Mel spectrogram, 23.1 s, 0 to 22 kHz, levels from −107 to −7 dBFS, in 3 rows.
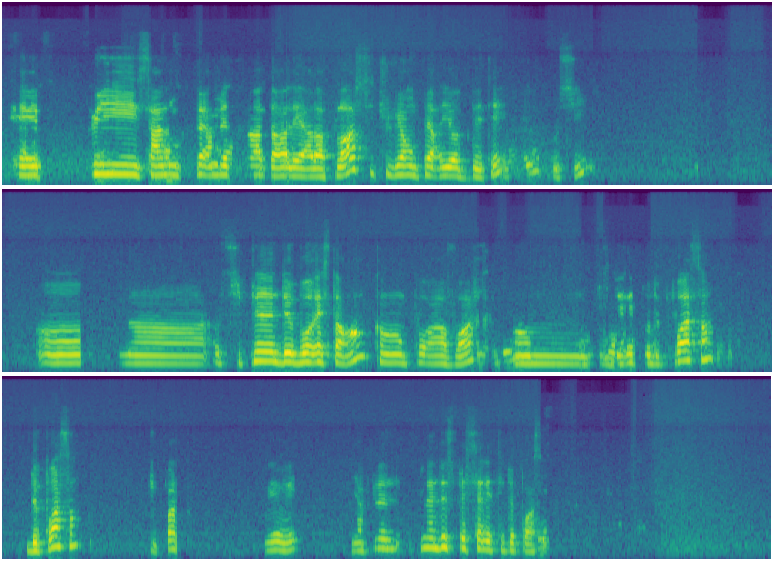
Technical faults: other side's voice leaking through; speech suppressed in double talk; background gated by the echo canceller

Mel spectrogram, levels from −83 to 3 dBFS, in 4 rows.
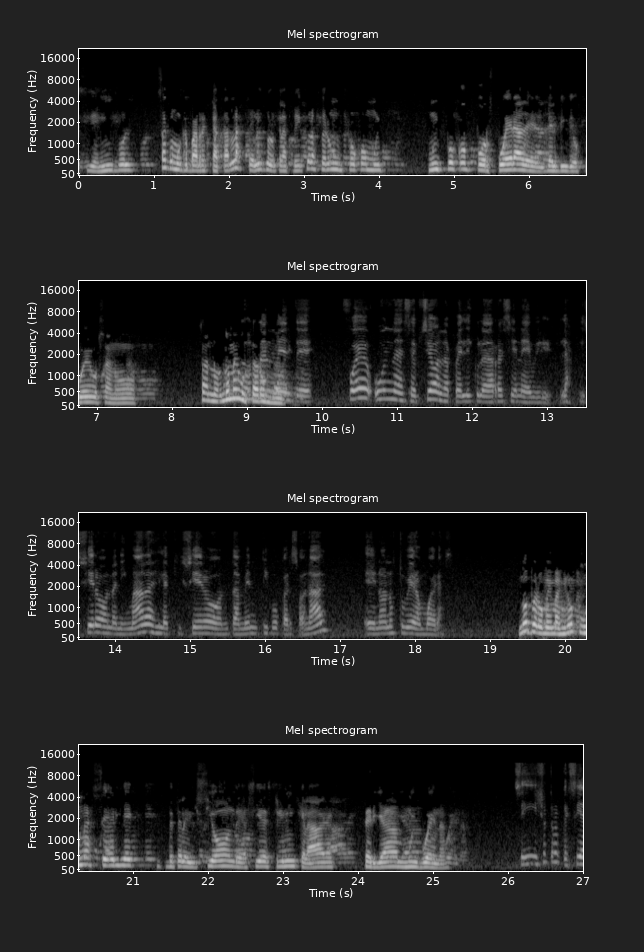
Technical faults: echo with no canceller

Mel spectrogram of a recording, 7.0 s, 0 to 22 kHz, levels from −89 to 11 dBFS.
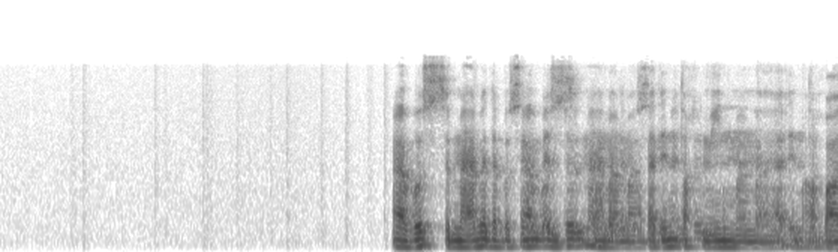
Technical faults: echo leak

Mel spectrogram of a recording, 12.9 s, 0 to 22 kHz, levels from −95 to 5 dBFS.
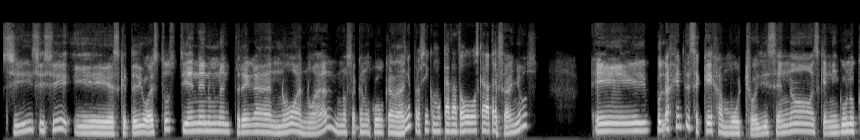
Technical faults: section at the wrong speed

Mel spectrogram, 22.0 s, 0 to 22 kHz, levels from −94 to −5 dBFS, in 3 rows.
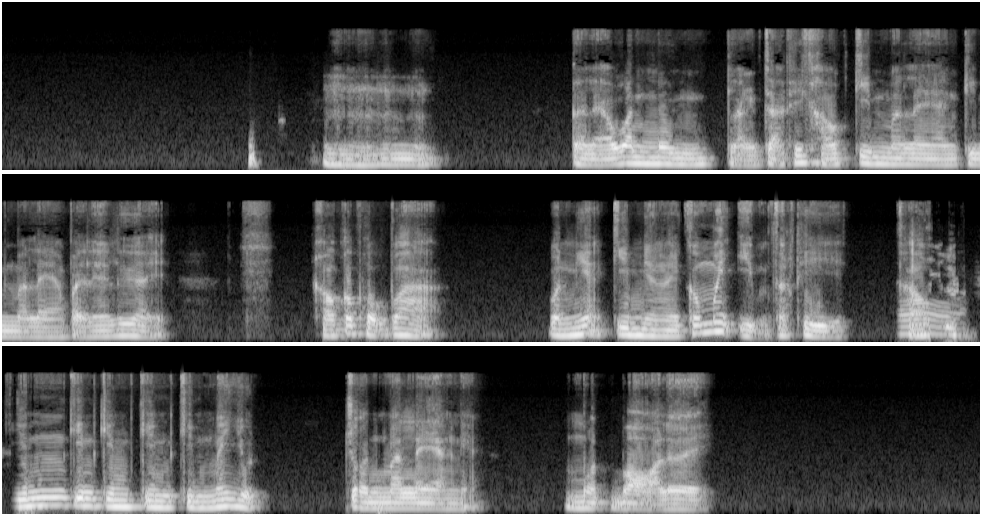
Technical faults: echo leak; speech suppressed in double talk

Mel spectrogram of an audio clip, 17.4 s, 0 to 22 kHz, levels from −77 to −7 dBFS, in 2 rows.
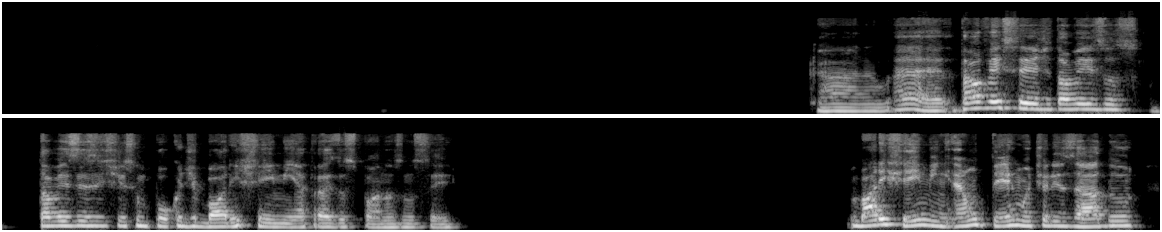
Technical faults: none

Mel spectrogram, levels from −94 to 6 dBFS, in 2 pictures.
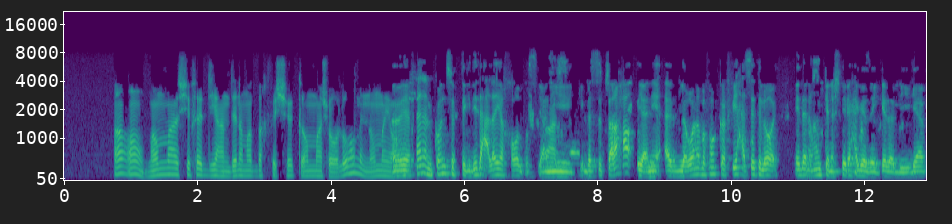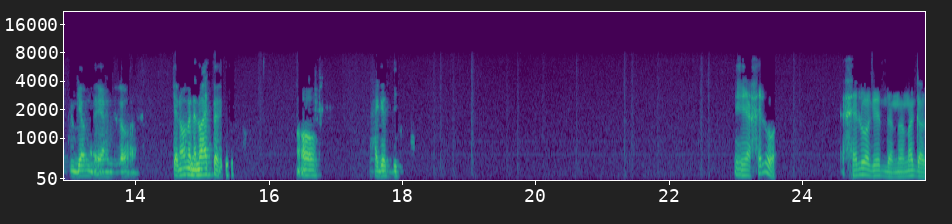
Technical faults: echo leak; speech suppressed in double talk

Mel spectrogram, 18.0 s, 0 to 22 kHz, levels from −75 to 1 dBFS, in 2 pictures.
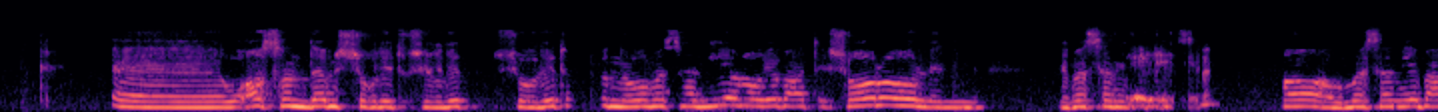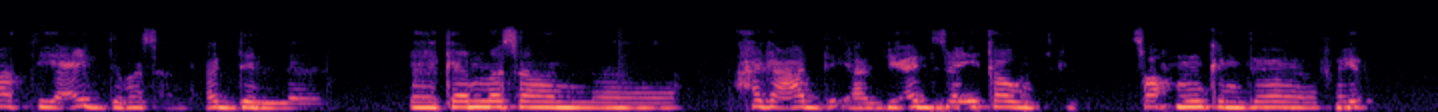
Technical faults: speech suppressed in double talk; other side's voice leaking through

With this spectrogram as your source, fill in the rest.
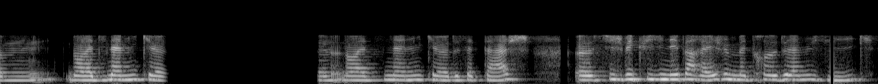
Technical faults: packet loss on an ADPCM call

